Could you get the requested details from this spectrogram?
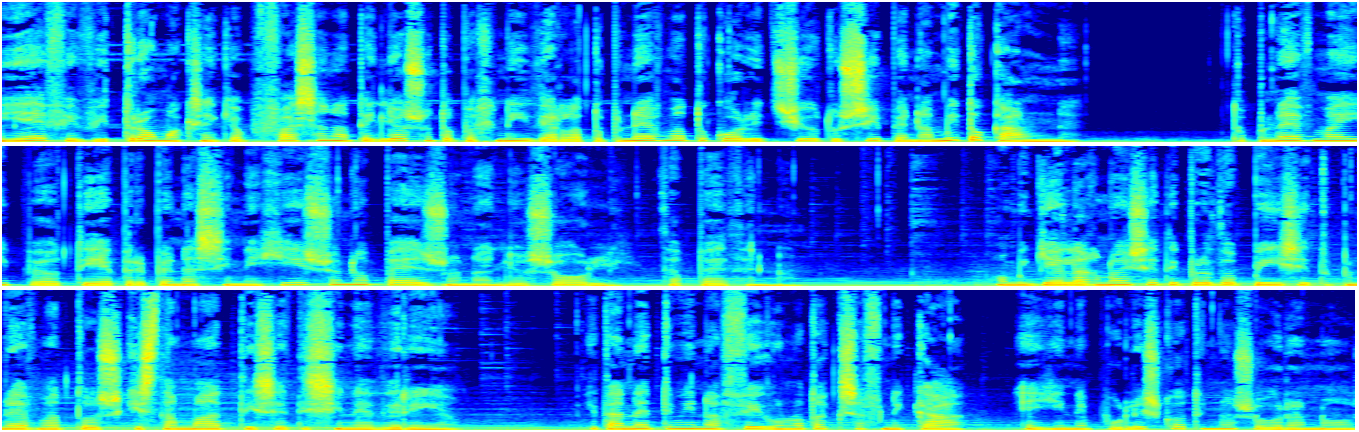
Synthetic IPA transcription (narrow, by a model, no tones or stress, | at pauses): ie̞fivit̪ɾo̞mɐksɐɲce̞ɐpo̞fɐsi̥sɐnɐt̪e̞ʎo̞sunt̪o̞pe̞xniðiɐlɐt̪o̞pne̞vmɐt̪uko̞ɾit͡sçut̪usipe̞nɐmit̪o̞kɐnune̞ | t̪o̞pne̞vmɐipe̞o̞t̪ie̞pɾe̞pe̞nɐsine̞çisunːɐpe̞zunɐʎo̞so̞li | θɐpe̞θe̞nɐn | o̞miɟe̞lɐɣno̞ise̞t̪ibɾo̞iðo̞piːsit̪upne̞vmɐt̪o̞sce̞st̪ɐmɐt̪ise̞t̪isine̞ðɾiɐ | it̪ɐne̞t̪iminɐfiɣuno̞t̪ɐŋksɐfnikɐ | e̞ʝine̞po̞lisko̞t̪ino̞so̞uɾɐno̞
